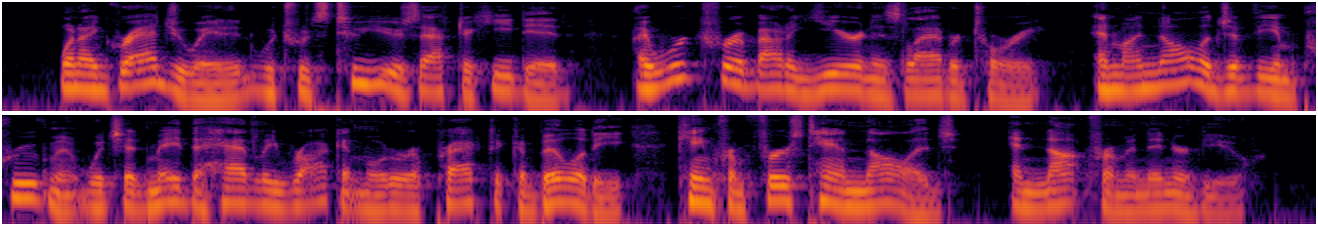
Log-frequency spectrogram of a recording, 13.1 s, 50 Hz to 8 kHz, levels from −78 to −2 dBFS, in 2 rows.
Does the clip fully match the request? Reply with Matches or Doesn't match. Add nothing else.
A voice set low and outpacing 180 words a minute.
Matches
